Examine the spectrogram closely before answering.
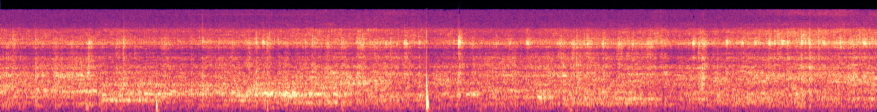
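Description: Hornby OO-gauge model train running on the layout: a steady electric motor whirr and hiss, with the wheels rattling and clicking over the track, and a sharp click about four seconds in.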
